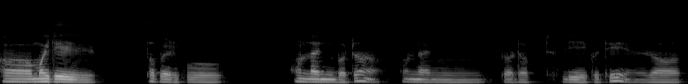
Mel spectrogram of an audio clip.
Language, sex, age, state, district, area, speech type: Nepali, male, 30-45, West Bengal, Kalimpong, rural, spontaneous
